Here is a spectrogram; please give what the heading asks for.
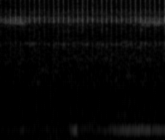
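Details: CRT television, supply voltage OK: faint quick regular ticking over a steady low hum and high whine from the powered set; repairer suspects the HD section.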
